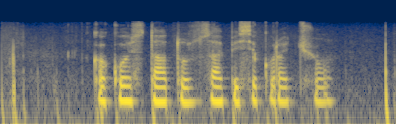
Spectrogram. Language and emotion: Russian, neutral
